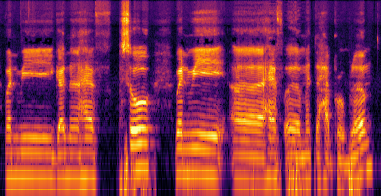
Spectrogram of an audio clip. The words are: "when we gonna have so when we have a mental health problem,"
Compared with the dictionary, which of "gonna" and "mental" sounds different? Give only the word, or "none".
mental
